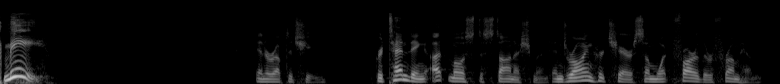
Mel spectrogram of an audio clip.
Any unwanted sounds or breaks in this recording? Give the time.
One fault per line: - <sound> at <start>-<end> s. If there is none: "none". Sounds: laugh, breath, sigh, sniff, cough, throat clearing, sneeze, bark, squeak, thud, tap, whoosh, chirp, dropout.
none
